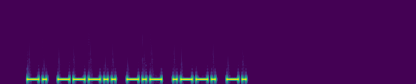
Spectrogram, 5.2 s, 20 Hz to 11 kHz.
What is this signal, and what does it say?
Morse code, heard as a keyed tone, about 25 wpm, 700 Hz. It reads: N8KPN
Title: USA Call Signs - 5 Characters - Repeated 3x - 25wpm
